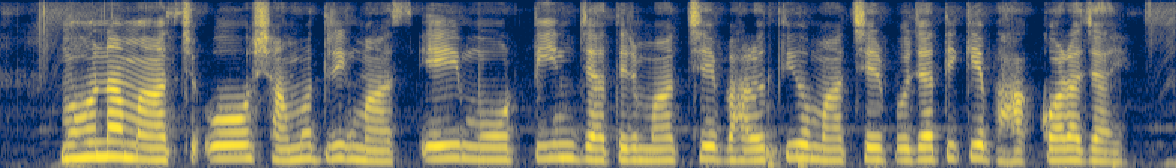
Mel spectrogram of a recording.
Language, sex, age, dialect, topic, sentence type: Bengali, female, 25-30, Northern/Varendri, agriculture, statement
